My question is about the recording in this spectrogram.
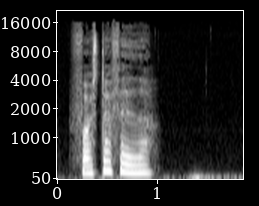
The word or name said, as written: fosterfader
